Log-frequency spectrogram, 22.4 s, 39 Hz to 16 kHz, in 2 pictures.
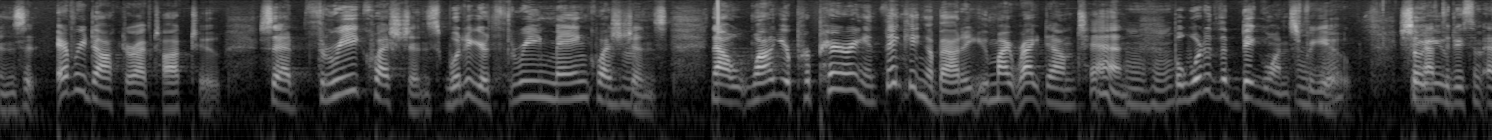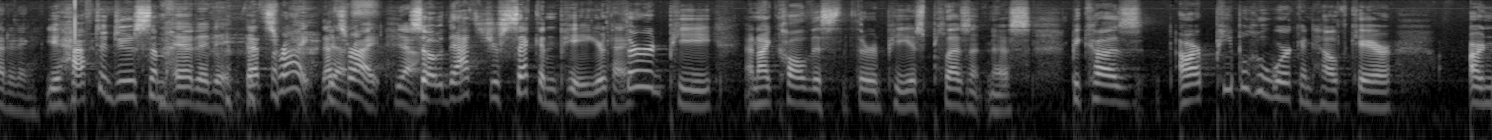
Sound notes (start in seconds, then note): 12.3 chuckling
